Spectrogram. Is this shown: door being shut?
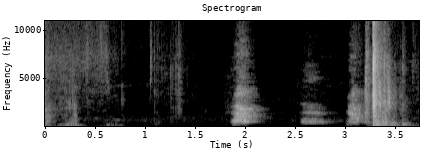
yes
